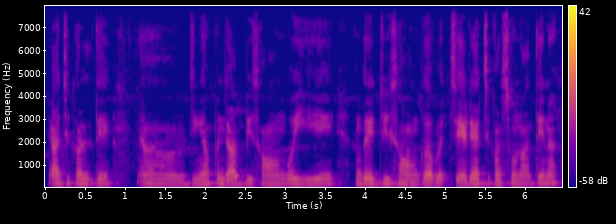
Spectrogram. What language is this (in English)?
Dogri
